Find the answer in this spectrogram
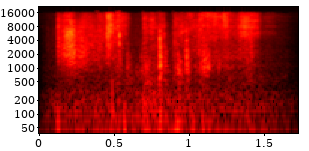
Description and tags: book pages
Sound of pages beeing looked slowly in library.
Recorded at the comunication campus of the UPF, Barcelona, Spain; in library's second floor, shelves in front of group work room.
